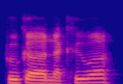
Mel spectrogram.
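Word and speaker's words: Puka Nacua: 22 rushes for 104 yards a touchdown uh poku nakua is that how you say his name Puka Puka nakua okay yep anyway he had nine receptions for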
